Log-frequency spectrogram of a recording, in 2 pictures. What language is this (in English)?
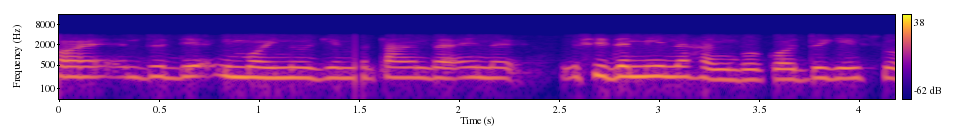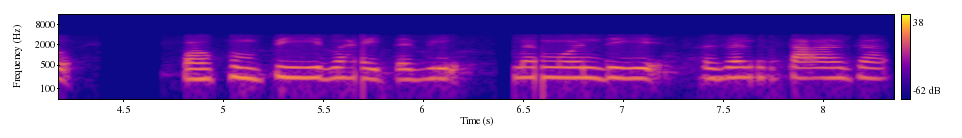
Manipuri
